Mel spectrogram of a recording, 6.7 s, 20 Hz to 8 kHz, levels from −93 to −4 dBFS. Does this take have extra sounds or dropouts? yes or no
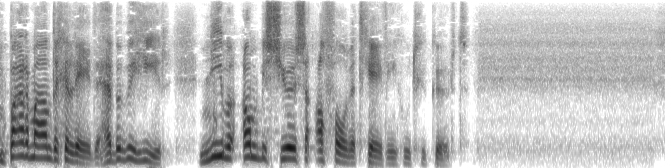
no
